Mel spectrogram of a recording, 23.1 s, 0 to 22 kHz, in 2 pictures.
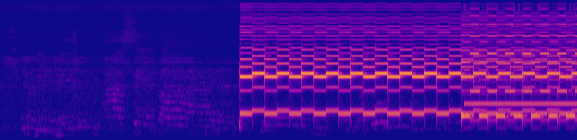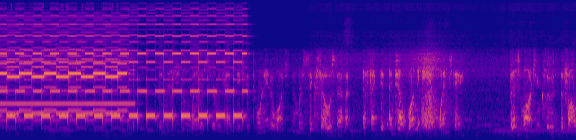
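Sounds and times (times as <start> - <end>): steady warning alarm tone: 4.8 - 16.6
two-pitch electronic beeping: 4.8 - 16.6.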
